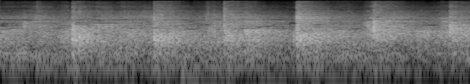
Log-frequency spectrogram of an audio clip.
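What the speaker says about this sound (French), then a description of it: "nous allons soutenir cet enseignement par nos applaudissements" Applause from an audience at a philosophy café session at a philosophy institute, a steady wash of many hands clapping with rhythmic surges, fairly close and continuous with no talk over it.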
